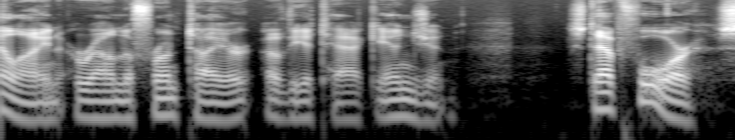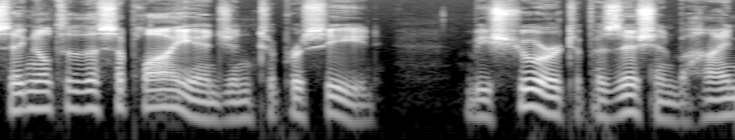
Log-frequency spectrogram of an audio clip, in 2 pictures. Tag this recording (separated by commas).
Speech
